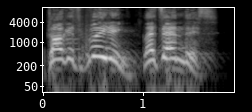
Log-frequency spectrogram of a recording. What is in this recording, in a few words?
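grunt detect Player Low Health; imc; Titanfall 2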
